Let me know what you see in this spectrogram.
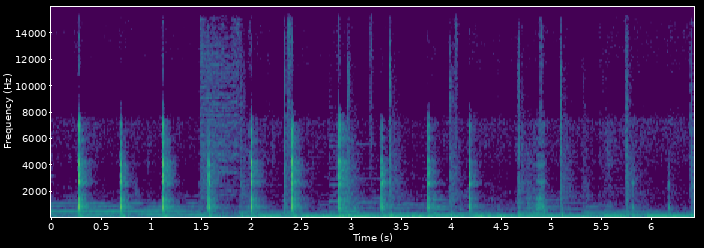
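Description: Kitchen knife chopping zucchini on a wooden cutting board: sharp, evenly spaced taps about two a second, growing fainter and sparser after about four seconds, over background music.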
